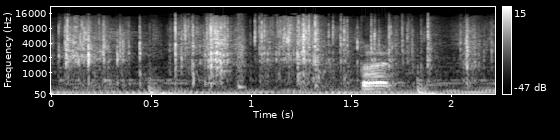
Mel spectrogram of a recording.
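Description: Foil wrapper of a trading-card pack crinkling as it is torn open and peeled back by hand, a dense crackle that lasts about a second and a half.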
